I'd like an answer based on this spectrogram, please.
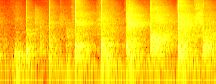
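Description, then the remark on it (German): Footsteps of someone walking to the fridge imitated by hand tapping: about eight crisp, fairly loud taps in a steady walking rhythm, with no voices. “Ich mach die Schritte.”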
